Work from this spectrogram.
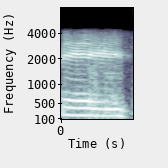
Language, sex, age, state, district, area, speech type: Nepali, female, 45-60, West Bengal, Jalpaiguri, urban, conversation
